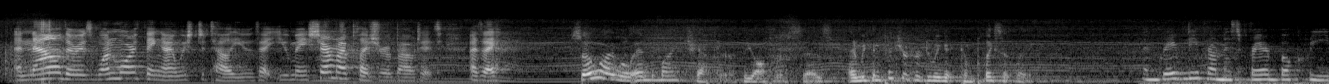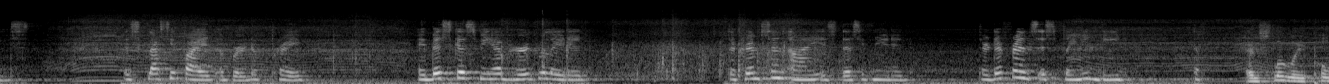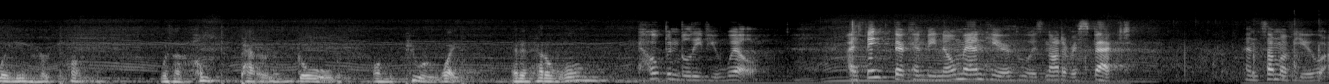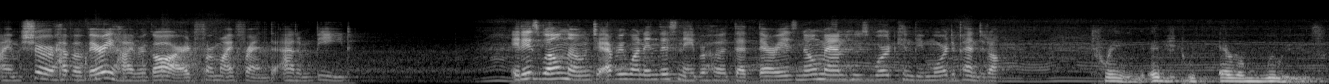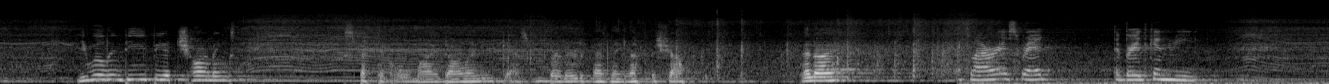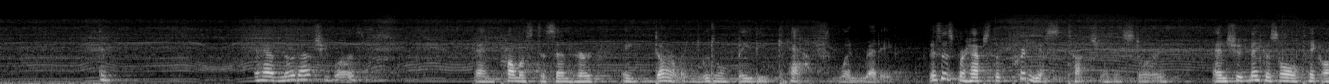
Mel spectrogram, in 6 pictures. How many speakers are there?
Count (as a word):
three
